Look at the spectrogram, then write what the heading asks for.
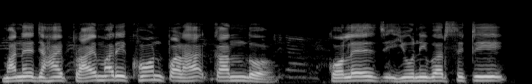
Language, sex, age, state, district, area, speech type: Santali, male, 45-60, West Bengal, Paschim Bardhaman, urban, spontaneous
